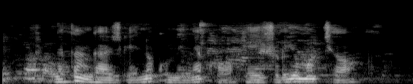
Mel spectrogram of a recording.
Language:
Kinyarwanda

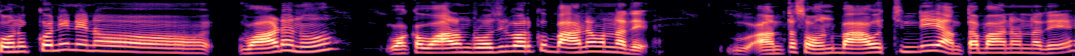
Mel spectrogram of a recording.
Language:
Telugu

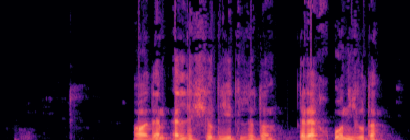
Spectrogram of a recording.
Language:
Uyghur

